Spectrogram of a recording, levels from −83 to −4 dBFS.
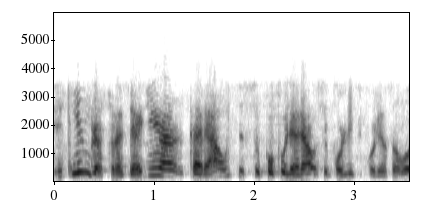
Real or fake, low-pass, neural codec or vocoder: fake; 5.4 kHz; codec, 44.1 kHz, 2.6 kbps, SNAC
